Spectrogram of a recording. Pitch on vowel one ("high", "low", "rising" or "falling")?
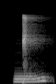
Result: rising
